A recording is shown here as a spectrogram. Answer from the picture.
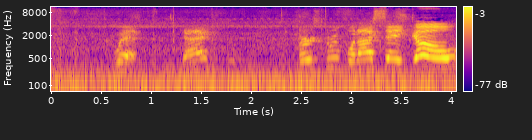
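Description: High-pitched girls' voices talking and calling out, a few words at a time and then more busily in the second half, over a steady low rumble.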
